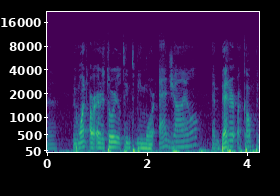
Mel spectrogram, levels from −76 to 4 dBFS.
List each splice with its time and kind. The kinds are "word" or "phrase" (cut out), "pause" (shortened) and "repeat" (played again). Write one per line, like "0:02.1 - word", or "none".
none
